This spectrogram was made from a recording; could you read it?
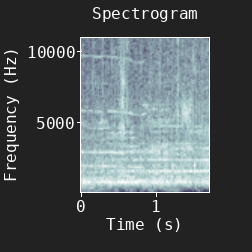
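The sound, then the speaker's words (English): A brief burst of canned applause and crowd cheering, cued and edited in on the show Black of the Berry, a dense, steady wash of noise that holds at an even loudness for under two seconds. “Cue the applause for me.”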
